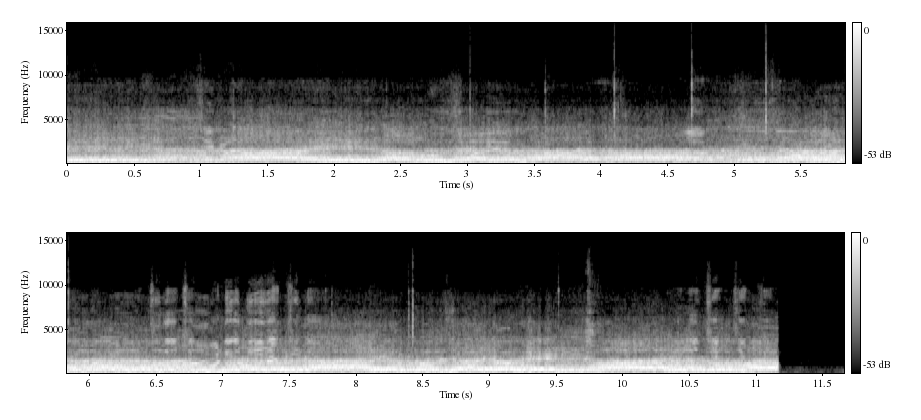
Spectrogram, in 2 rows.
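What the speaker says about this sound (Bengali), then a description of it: "এই কটা দিন যে স্লোগানে বাংলার আনাচ কানাচ ভরে উঠছে, উই ওয়ান্ট জাস্টিস, সেক্টর 5 থেকে একই স্লোগান।" A large street protest crowd of tech workers in Sector 5, Kolkata, chants a slogan in a loud, continuous roar that fills the space and then cuts off abruptly.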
